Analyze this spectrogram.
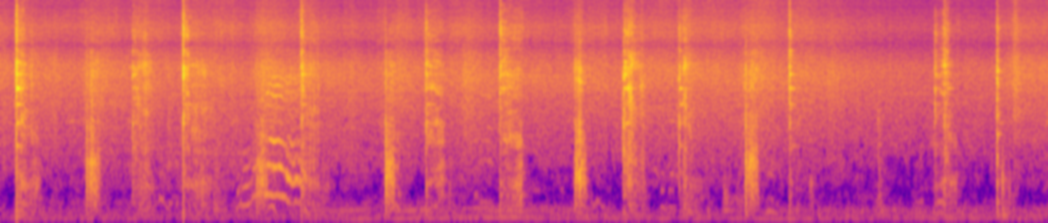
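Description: A spatula scraping around a kadhai, stirring grated coconut just mixed with sugar in short strokes about once a second, with a brief pause near the end.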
